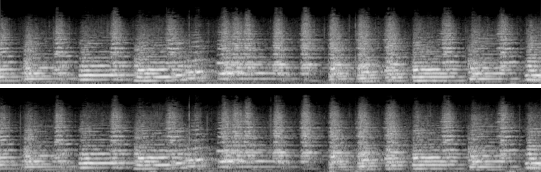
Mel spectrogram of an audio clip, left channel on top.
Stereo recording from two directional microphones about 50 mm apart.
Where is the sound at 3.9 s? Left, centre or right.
Right.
